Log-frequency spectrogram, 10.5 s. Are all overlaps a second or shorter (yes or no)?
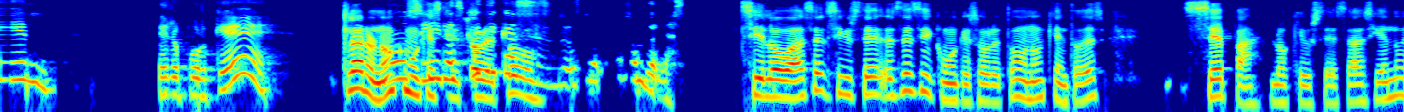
no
